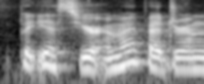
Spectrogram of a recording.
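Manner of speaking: usual speaking voice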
